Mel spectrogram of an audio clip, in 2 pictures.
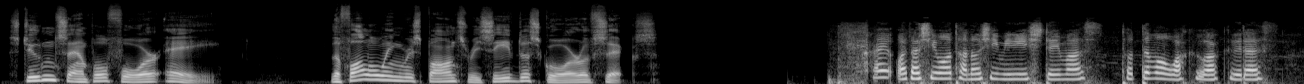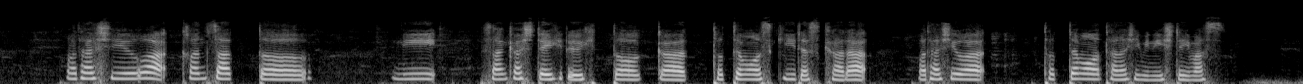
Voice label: japanese conversation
